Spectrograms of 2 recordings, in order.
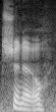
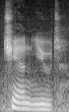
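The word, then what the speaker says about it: Chanute: n u t and he's French so I'm going to pronounce it shano but if you want to be lazy like I usually am you Chen Ute anyway visited San Diego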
